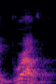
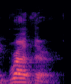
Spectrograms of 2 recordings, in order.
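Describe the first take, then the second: First: It is said in a Baltimore accent. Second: It is said in a general American accent.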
